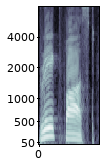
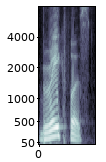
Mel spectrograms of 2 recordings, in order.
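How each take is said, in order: First: The second syllable sounds like 'fast'. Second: The second syllable sounds like 'fust'. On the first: The speaker calls it wrong. "बहुत सारे बंदे ब्रेकफास्ट बोलते हैं" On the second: The speaker calls it right. "वो फास्ट नहीं बल्कि फर्स्ट होता है"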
